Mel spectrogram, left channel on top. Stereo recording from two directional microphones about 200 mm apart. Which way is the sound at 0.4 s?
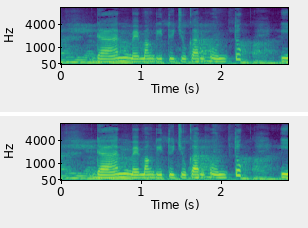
15° right (ahead or behind).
